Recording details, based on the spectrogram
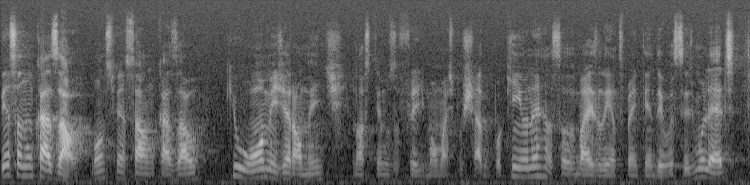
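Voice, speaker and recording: The speech moves at a fairly quick pace with lively intonation. Room echo is audible. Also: man. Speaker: spiritist lecturer. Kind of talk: lecture. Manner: controlled pace, usually fast.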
